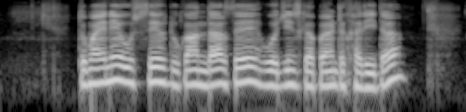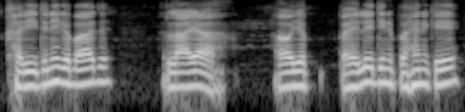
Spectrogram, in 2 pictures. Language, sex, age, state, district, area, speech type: Hindi, male, 45-60, Uttar Pradesh, Jaunpur, rural, spontaneous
